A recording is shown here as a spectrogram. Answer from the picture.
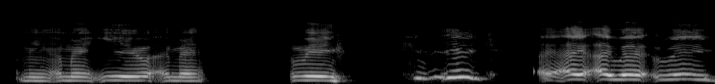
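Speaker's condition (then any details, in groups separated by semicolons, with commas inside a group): Cerebral palsy; wheelchair user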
